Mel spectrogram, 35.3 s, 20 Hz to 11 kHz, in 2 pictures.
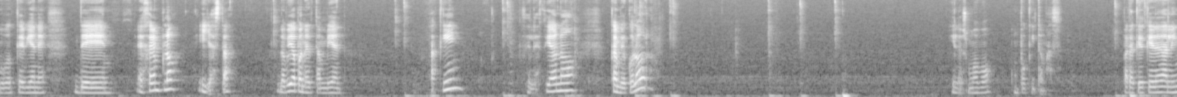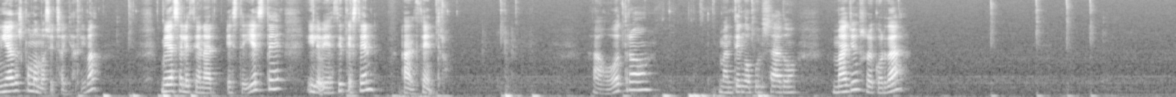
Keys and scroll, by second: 28.1 shift+super+z, 28.7 super+z.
